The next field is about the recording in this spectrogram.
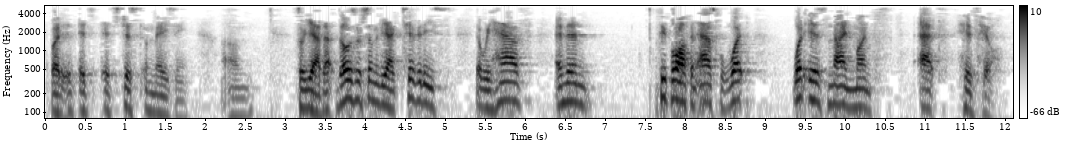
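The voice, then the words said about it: Slightly hoarse voice. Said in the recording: “my voice is a little bit hoarse ... screaming all the time, singing the songs”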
